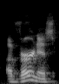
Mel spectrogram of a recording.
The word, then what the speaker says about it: Avernus: I say Avernus, because I was understood in one of their videos, they said it's like saying a furnace. Say Avernus, but I think when I originally read it, I would say it like you did, Avernus.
